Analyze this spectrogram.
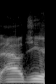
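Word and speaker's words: Allgeier: aler or all guy however you want to pronounce it it's aler as we know had three rushes for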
